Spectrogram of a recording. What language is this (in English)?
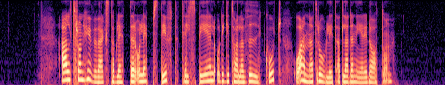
Swedish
